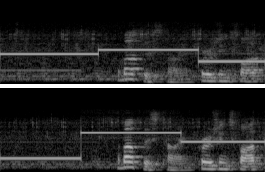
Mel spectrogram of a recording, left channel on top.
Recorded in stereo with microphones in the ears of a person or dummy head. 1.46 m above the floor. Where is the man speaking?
45° right (ahead or behind), 1.8 m.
